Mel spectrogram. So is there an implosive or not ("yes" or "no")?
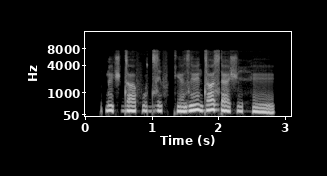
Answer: yes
